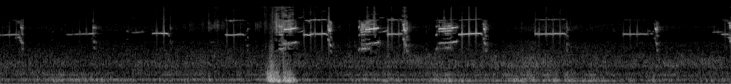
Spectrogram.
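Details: Bald eagle pair at a Southwest Florida nest on 29 October 2024 as the male delivers food to the female; thin, piping whistles repeat roughly once a second over a low background hum, broken by one loud rough burst.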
